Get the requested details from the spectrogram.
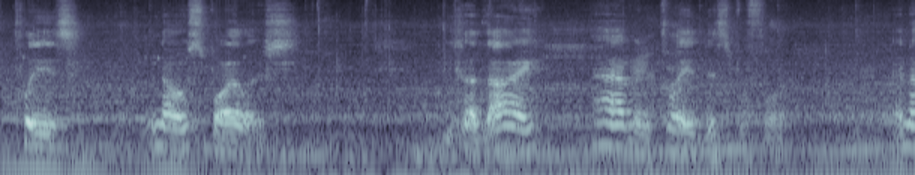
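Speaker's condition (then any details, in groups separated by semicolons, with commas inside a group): Cerebral palsy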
